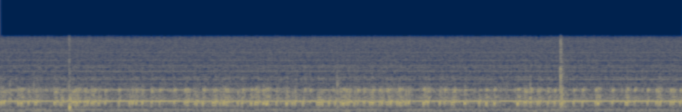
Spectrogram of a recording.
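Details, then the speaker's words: Refrigerator emitting a constant, mid-pitched, siren-like wail with faint clicks, lasting about two minutes; owner considers it abnormal, cause unknown; the ventilation fan starts up afterward. "Après ils vont me dire que c'est le bruit normal d'un frigo ça."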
